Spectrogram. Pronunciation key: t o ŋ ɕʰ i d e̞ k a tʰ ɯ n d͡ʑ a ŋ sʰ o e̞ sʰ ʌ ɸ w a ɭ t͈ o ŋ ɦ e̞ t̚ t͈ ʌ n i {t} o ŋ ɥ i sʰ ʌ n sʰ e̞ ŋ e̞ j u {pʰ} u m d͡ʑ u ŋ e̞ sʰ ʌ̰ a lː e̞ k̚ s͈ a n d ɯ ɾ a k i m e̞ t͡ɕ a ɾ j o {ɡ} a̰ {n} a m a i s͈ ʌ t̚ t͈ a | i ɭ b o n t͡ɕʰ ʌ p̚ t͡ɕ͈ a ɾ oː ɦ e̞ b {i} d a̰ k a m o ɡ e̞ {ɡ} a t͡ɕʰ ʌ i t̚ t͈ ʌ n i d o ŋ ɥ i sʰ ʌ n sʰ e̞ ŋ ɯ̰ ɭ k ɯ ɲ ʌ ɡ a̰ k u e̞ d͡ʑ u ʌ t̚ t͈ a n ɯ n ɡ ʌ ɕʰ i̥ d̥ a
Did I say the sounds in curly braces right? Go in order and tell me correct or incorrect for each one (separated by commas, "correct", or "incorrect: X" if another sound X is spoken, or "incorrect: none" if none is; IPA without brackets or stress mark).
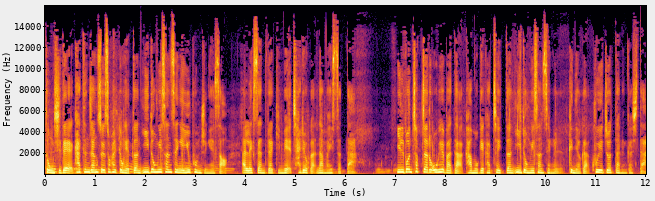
incorrect: d, correct, correct, correct, incorrect: a, incorrect: k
